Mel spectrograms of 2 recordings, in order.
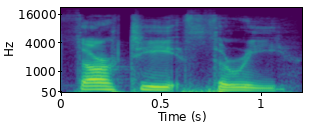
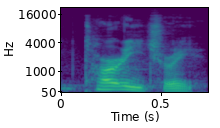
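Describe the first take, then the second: First: Slow, louder attempt at an Irish accent. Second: Said in the usual way. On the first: Shown as a demonstration. Streamer tries a playful Irish accent for viewers, slow and louder. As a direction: drag it out in a hammed-up Irish accent. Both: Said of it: "There'd be my Irish accent".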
